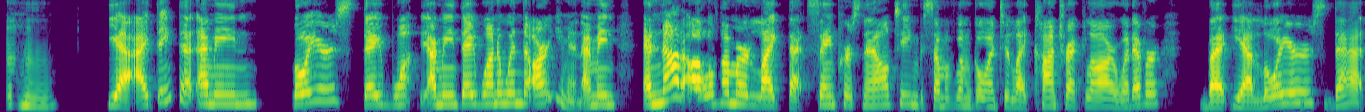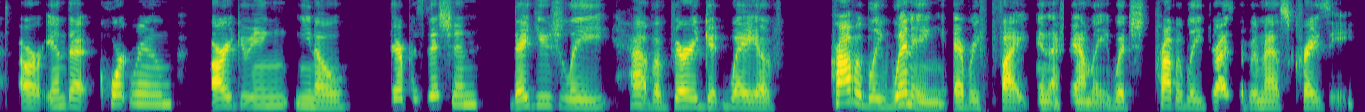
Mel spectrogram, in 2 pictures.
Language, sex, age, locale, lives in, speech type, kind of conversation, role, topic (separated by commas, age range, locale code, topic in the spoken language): English, female, 55-59, en-US, United States, conversation, podcast, guest, How can families build stronger relationships by working through conflicts together?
